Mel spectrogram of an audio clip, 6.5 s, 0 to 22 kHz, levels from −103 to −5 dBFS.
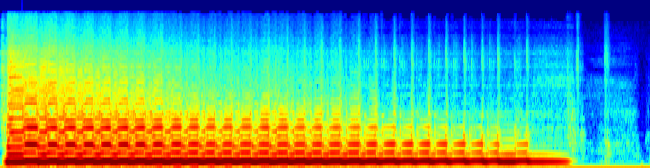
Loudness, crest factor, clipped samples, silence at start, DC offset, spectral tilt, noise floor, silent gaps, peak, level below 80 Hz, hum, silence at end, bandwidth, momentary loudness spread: -6 LUFS; 6 dB; under 0.1%; 0.05 s; under 0.1%; -9.5 dB/octave; -52 dBFS; none; 0 dBFS; -38 dBFS; none; 0.8 s; 6.2 kHz; 6 LU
